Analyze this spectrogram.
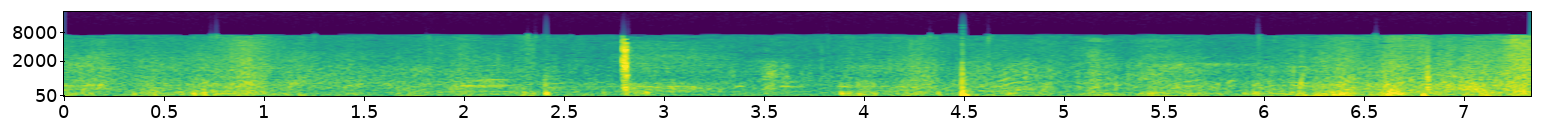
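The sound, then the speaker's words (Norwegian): Wind blowing outdoors by the sea near a canal, a steady, low buffeting rush across the microphone with a few brief knocks and clicks over it. “Det er skarpere luft enn man tror. Ja. Ja, det blåser litt da”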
